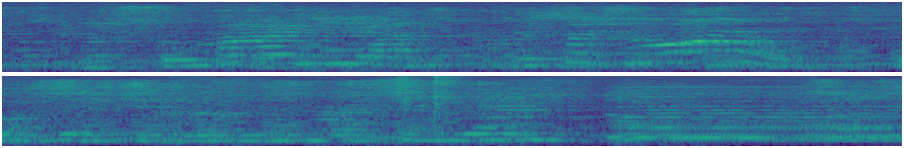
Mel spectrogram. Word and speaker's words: João: So it's a good thing João rhymes with cidadão, or else that baby would fall apart.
